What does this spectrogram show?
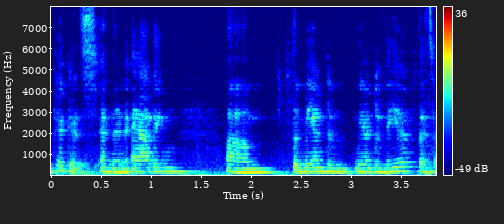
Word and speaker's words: Mandevilla: here in the pickets, and then adding the Mandevilla, that's how you pronounce it.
